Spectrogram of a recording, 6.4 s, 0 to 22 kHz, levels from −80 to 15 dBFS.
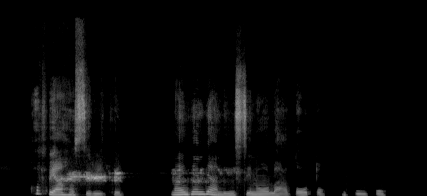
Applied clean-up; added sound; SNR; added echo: neural mask model RNNoise.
